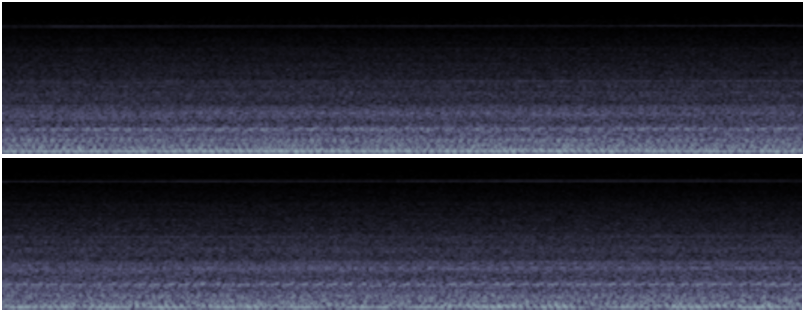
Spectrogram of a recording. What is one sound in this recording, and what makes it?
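A truck engine hums steadily while cruising.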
